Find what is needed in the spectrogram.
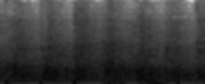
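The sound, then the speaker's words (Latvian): An audience applauds a priest during a feast-day Mass for St. Meinard in a church in Ikšķile. Dense, steady clapping fills the whole stretch, with a few soft low thumps within it. “Arī visi draudz aplaudē un sveic priesteri.”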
